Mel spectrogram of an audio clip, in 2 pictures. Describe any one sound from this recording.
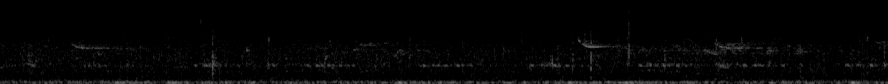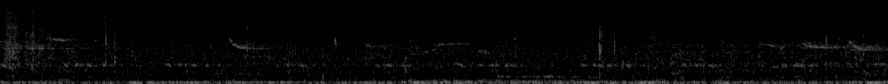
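A monkey bites and chews watermelon.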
